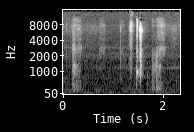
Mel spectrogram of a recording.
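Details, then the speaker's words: Hiccups occurring about 10 times a day: three brief, sharp bursts in a quiet room, one of them doubled, sudden involuntary catches of breath. "have a lot of hiccups. Like 10 times a day."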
